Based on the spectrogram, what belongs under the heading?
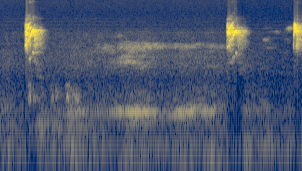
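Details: Crimson sunbird chattering, used to trigger other sunbirds to sing: brief, very high, sharp chip bursts spaced about two seconds apart over a low murmuring background.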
